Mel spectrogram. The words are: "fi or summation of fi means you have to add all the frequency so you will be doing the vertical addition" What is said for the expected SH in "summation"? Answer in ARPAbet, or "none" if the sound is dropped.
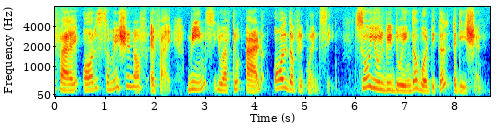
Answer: SH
